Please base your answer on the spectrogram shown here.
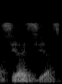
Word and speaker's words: CICS: Kicks is very popular in Europe. CICS is more popular, I guess, in the US, but either way, it's pronounced kicks or it's spelled out CICS.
